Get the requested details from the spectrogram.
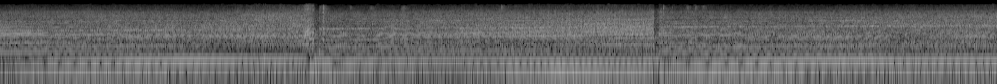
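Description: A racing car engine drones loudly, its pitch climbing steadily and dropping sharply with each gear change.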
